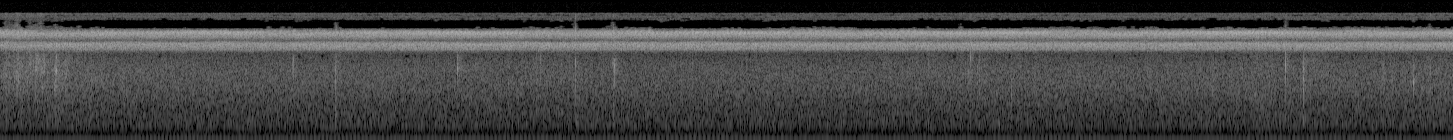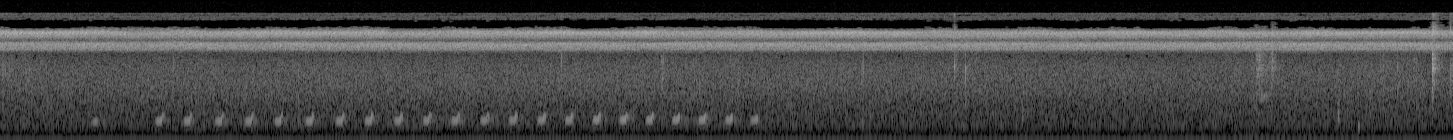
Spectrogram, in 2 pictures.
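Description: Steady high-pitched drone of an insect chorus. Through the middle, a run of about twenty short low notes, roughly three a second, lasting some six seconds.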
